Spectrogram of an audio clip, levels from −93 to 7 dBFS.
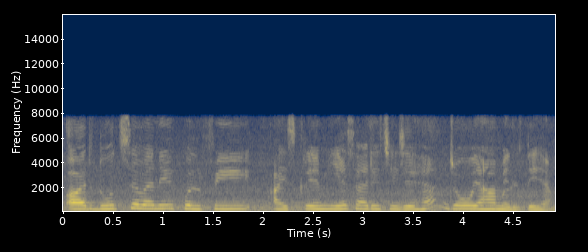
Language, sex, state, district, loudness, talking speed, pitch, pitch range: Hindi, female, Chhattisgarh, Raipur, -18 LUFS, 170 wpm, 270 Hz, 260-285 Hz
